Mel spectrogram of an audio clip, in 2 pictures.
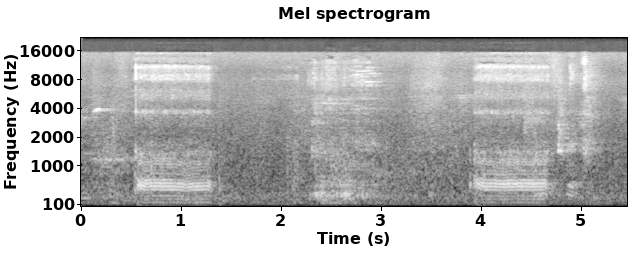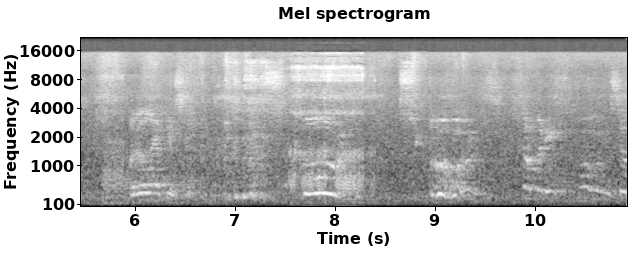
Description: My sister's pug Nacho snores like a big man!!!... SO LOUD!!!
